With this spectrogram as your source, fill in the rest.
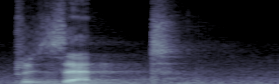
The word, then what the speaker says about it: present: what is a difference it's the same spelling it's the same word but it's pronounced in two different ways what is the difference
